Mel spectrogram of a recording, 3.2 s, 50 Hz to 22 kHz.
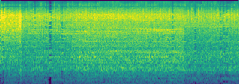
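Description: A GM 3800 Series 2 car engine runs at a steady idle close by, a continuous loud hum with a faint mechanical click partway through and no talk.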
